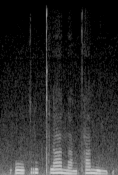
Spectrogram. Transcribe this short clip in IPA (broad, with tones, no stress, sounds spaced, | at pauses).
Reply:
ʔ oː˩˦ k r u˦˥ k̚ pʰ l aː˥˩ n a˩˦ ŋ pʰ a˥˩ n w i˨˩ ʔ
